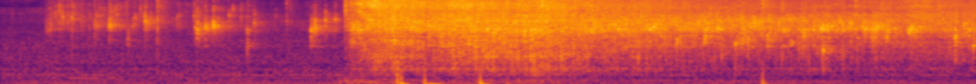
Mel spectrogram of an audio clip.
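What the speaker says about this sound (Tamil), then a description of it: "இது வந்து இப்போ தாளிச்சிக்கலாம் சட்டியில் இப்போ எண்ணெய் ஊற்றிட்டேன்" Hot oil in a pan for tempering, first quiet with faint clatter, then a loud steady sizzle that bursts in and continues to the end, with a few sharp taps against the pan.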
